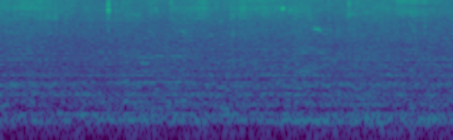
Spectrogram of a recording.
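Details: Honey bees around hives in the Corsican maquis, producing a steady, unbroken low hum with a faint hiss of wider buzzing above it.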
